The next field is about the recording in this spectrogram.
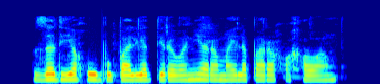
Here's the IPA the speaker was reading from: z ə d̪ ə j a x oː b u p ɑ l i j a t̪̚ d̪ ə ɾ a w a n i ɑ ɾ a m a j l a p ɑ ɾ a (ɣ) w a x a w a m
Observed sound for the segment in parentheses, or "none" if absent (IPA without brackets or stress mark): x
